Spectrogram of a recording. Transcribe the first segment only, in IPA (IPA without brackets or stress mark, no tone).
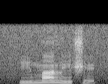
i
